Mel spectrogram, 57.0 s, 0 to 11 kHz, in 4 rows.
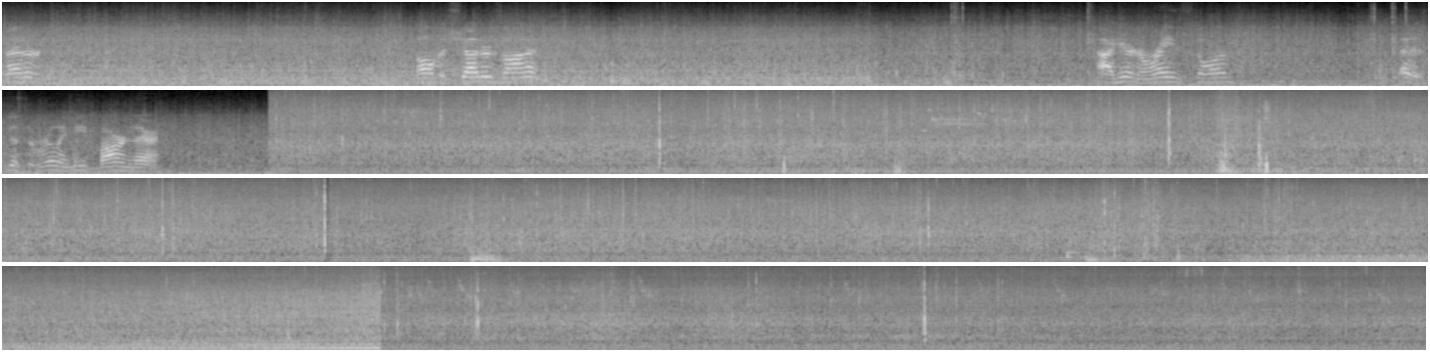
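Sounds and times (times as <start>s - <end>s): steady rain falling: 0.0s - 57.0s
low rumble: 40.7s - 45.9s.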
